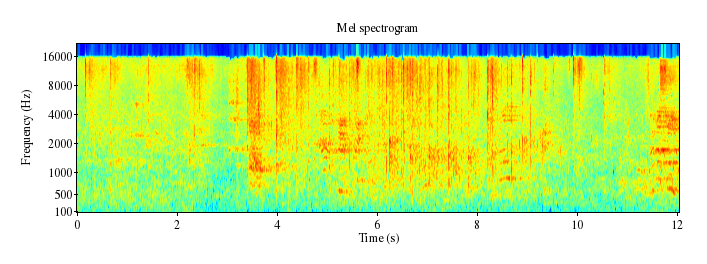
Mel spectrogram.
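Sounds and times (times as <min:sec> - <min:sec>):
spectators chatter echoing: 0:00.0 - 0:12.0.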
